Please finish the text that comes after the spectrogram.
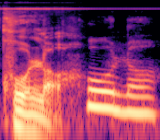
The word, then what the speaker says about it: Kholo: swana you know so you pronounce it kulo Ko means grow in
